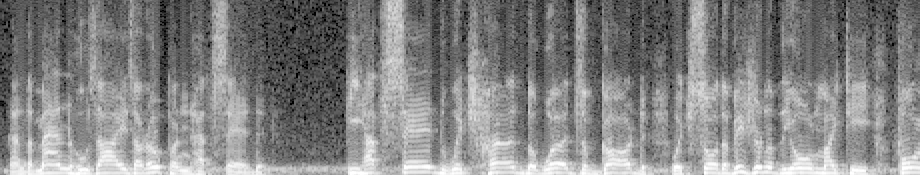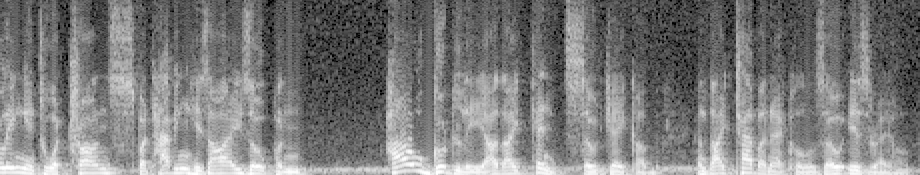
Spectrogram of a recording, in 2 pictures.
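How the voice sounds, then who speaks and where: An actor playing a solemn, defiant prophet in a dramatized audio Bible, declaiming grand oracles like incantations. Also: male voice, a little high, animated, normal speed, a little mellow, close to an everyday voice. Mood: solemn, prophetic. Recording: hissy old cassette tape.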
